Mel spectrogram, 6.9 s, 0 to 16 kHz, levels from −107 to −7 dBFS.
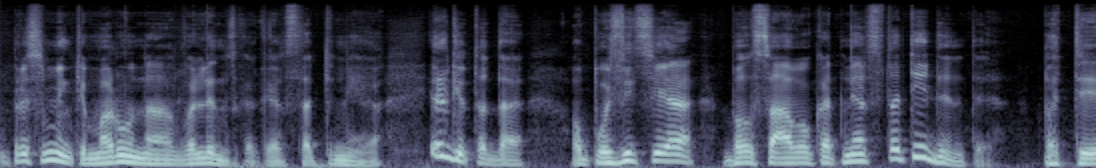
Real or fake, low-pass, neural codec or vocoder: fake; 14.4 kHz; codec, 44.1 kHz, 7.8 kbps, Pupu-Codec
